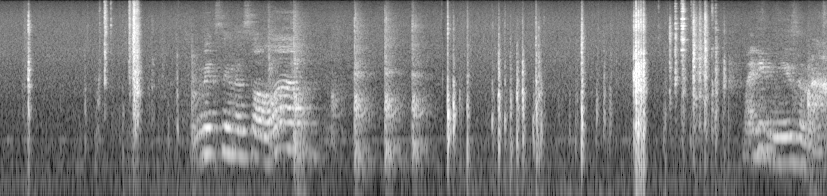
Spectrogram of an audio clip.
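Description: A spoon scrapes and clinks against a metal bowl.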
